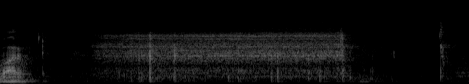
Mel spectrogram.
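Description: A man draws on a vape with a soft hiss.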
